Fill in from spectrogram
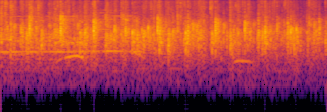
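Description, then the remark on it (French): Sustained audience applause at a masterclass, a dense steady patter of many hands clapping at an even loudness throughout, with a faint whistle-like tone drifting through it. “Attends, c'est après les applaudissements.”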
